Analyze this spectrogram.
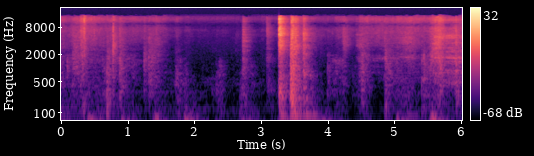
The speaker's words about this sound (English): I need to close my door real quick.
